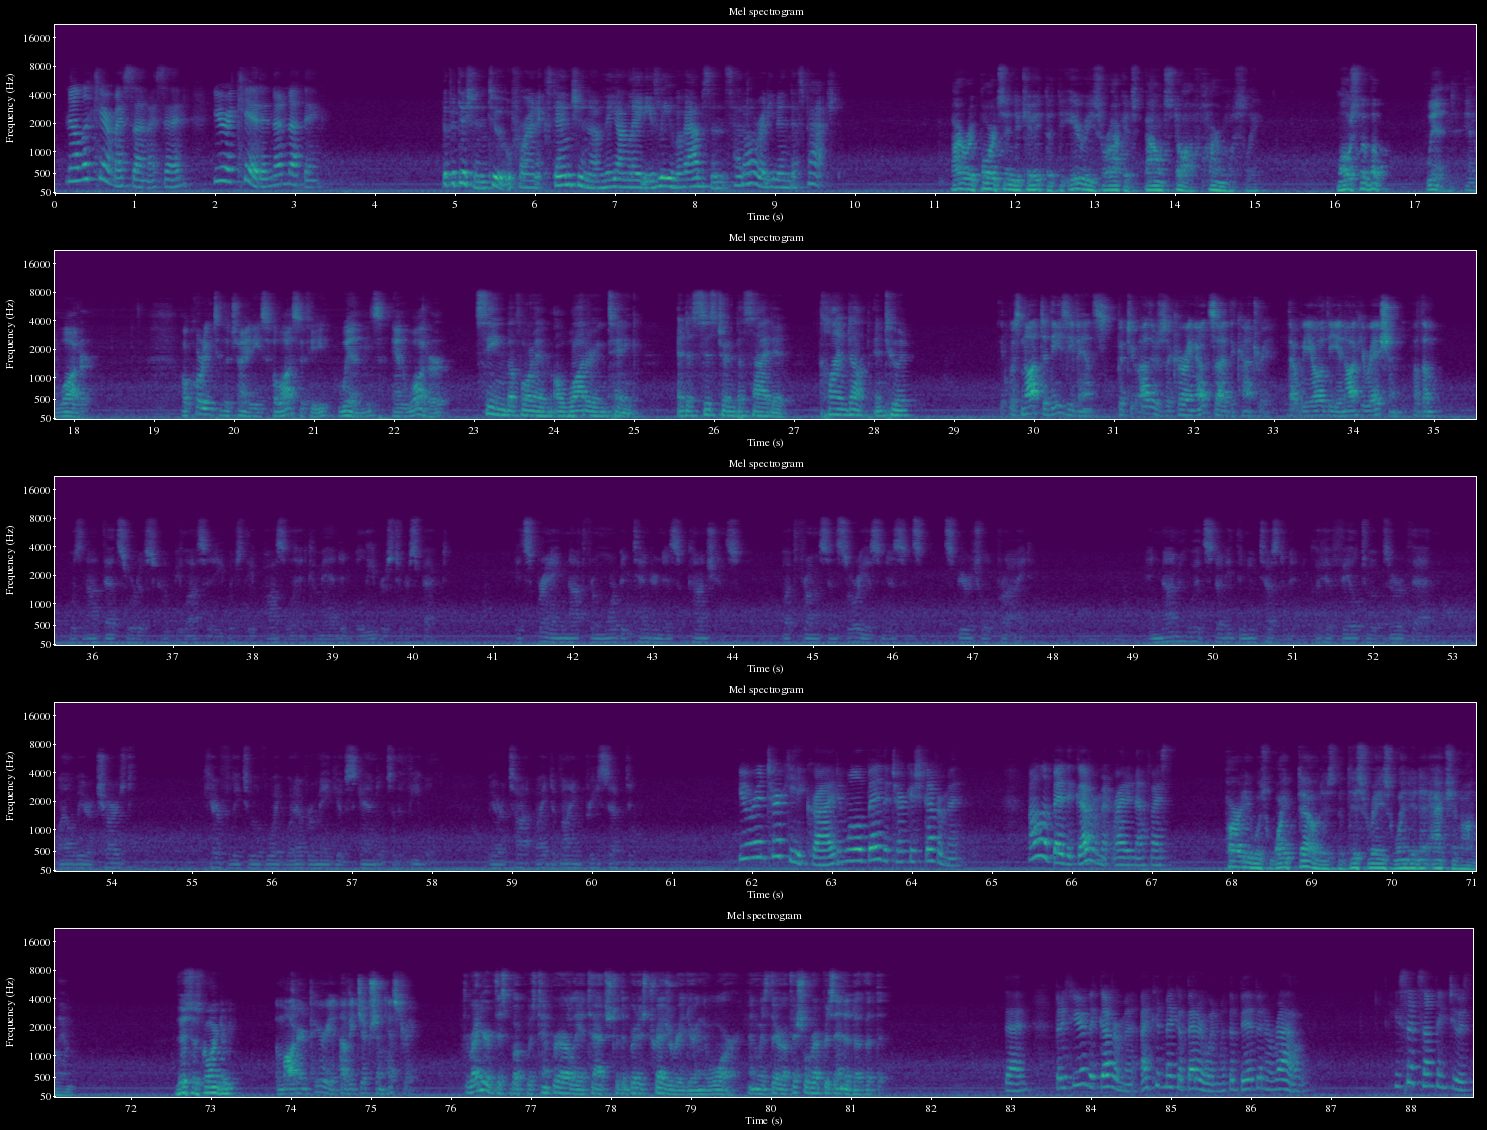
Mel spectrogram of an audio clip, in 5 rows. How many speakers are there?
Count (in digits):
7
